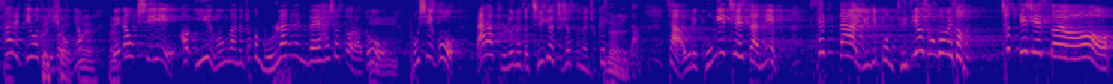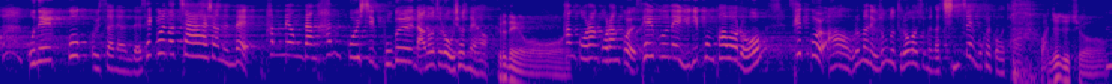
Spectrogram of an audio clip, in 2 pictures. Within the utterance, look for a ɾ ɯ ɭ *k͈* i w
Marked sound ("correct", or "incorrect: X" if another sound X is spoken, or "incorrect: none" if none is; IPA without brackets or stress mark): incorrect: t͈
